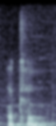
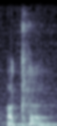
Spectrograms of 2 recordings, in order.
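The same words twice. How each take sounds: No difference in how they are said.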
